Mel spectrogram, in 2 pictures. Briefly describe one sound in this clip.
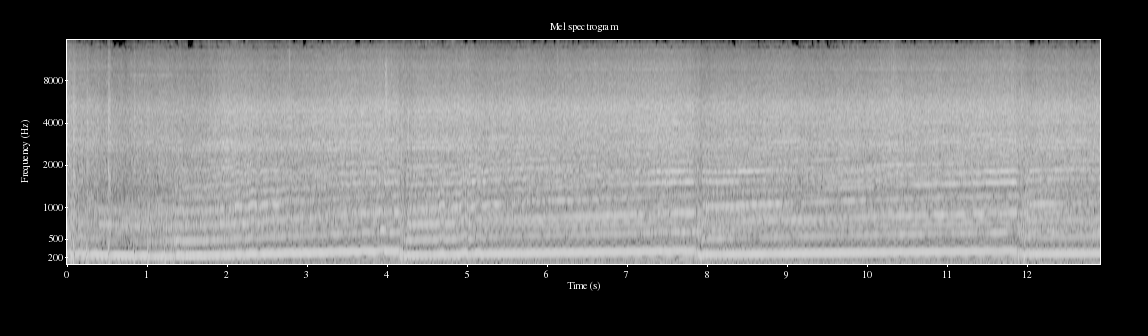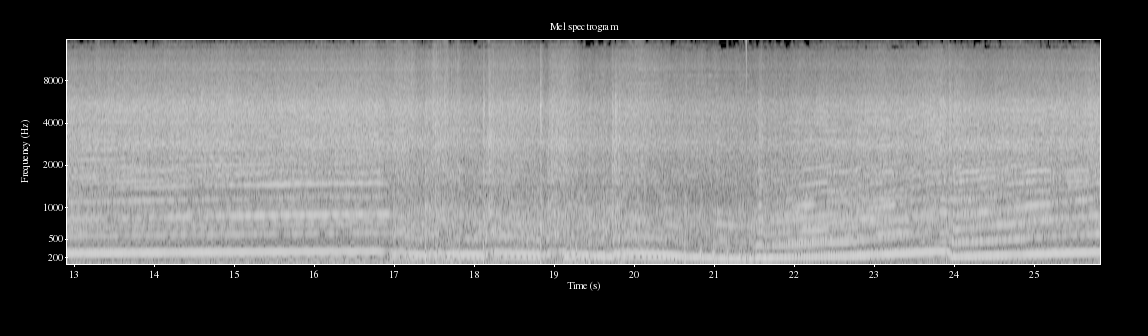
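A race car engine revs hard and shifts up through the gears, heard from inside the cockpit.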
